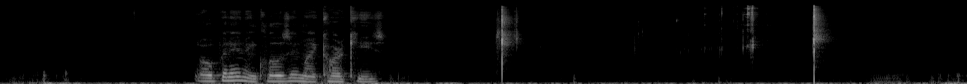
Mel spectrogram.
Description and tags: Opening and closing car keys.
care, close, keys, open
